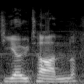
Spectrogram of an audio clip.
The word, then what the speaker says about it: Jotun: I swap all the time but the Jan pronounced yotan are the last remnants of an ancient Society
